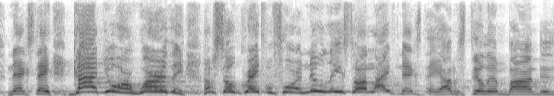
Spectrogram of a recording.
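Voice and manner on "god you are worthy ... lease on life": ecstatic praise. Acted. Worshipper on a high day.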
